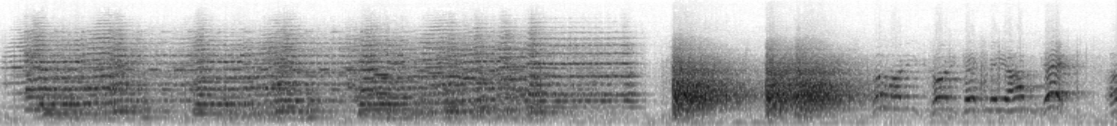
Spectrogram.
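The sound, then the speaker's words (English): Two loud, sharp gunshots about a second apart, fired by an old man from a cave during a shootout, each with a brief ringing tail, interrupt a sustained tonal passage; halting voices and a few softer knocks follow. “He isn't shooting so often now, Captain.”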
